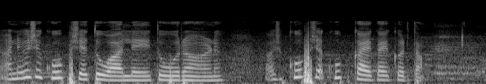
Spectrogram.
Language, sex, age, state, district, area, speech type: Goan Konkani, female, 18-30, Goa, Salcete, urban, spontaneous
